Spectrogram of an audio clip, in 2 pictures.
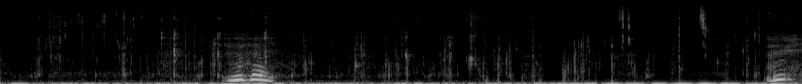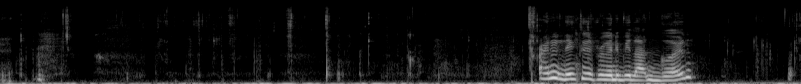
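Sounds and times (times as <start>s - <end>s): chewing and biting ribs: 0.0s - 13.8s, 15.0s - 16.0s
person humming: 2.2s - 2.8s.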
